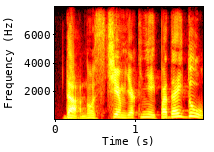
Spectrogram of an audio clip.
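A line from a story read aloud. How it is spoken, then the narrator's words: Desperate wail. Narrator (Russian): взвыл я в отчаянии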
